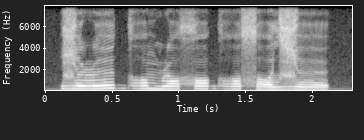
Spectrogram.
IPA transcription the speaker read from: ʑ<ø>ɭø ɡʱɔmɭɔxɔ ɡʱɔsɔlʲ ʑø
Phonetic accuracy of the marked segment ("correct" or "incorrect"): correct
